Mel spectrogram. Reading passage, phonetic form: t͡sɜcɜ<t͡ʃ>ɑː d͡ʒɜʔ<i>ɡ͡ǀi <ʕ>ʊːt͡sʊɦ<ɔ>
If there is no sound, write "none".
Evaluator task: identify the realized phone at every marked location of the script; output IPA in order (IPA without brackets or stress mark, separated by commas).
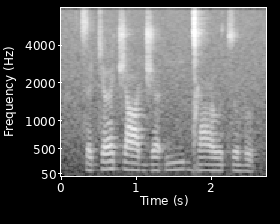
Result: t͡ʃ, iː, ʕ, ʊ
